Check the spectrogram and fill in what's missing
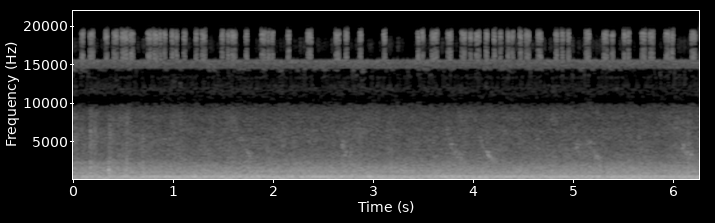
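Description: A honey bee swarm at a hotel doorway produces a dense, continuous buzzing drone that is loud and close throughout, with no speech.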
